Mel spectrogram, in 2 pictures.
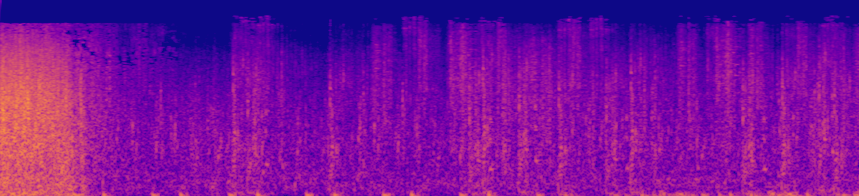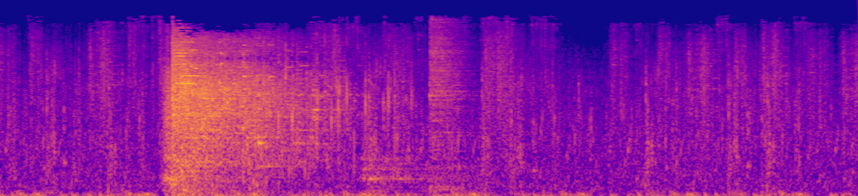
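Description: Heavy footsteps clunk on wooden boards.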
